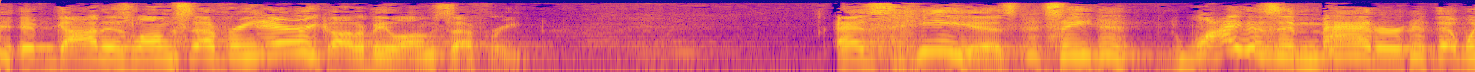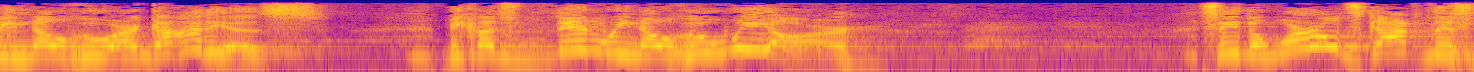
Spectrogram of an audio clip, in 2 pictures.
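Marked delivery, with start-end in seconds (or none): none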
